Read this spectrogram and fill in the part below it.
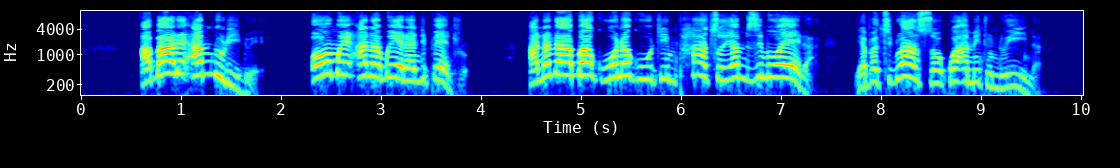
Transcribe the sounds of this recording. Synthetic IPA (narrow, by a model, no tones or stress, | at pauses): aɓalɛʔam̩ɗuliːɗwɛ̰ | ɔmwɛʔanaɓwɛɾandipɛtɾɔ | anaɗaɓwakuwɔnak̬utim̩pʰat͡sɔjam̩zimɔɛɾa̰ | jap̬at͡sʰiɗwansɔkwaːmitunduiːna̰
